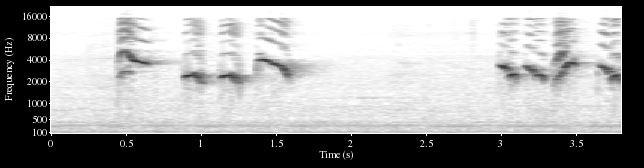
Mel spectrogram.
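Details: Greater green leafbird in full song, used as a lure to prompt reluctant birds to sing: a long sliding whistle, then three quick clear whistled notes, a pause, and a burst of five rapid, bouncing, high whistled phrases.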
